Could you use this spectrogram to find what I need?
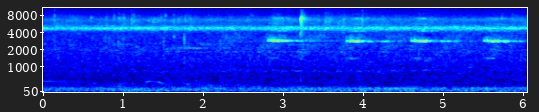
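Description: Dry leaves rustle under a small monkey's feet.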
